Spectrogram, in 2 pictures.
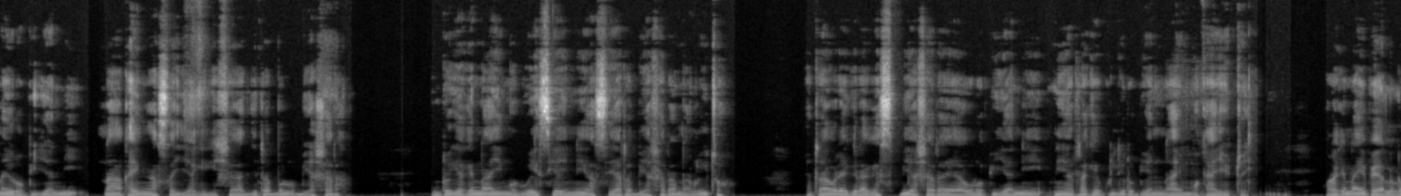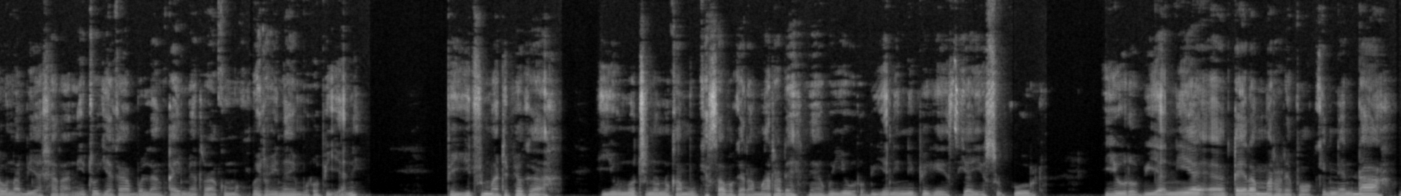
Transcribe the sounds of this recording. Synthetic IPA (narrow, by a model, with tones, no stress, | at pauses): na˦i˦ɾɔ˨pi˨d͡ʒa˨ni˦na˨ka˨i˦ŋa˦sa˨ija̰˨kɛ˨ki˨ʃa˦˨d͡ʒi˦ta˦bɔ˦lɔ˨bi˨a̰˨ʃa˦ɾa˦ | ni˨tɔ˦ki˨a˨kɛ˦na˨i˦ŋɔ˨ɾwɛ˦si˦a˨i˨nɛ˦a˦sɛ˨a˦ta˨bi˨a˨ʃa˦ɾa˦na˨lɔ˨˦i˦tɔ˦ | mɛ˨ta˦˨wɔ˦ɾɛɡɛ˨ɾa˦kɛ˦sbi˦a˨ʃa˦ɾa˨ja˨u˦ɾɔ˦pi˨ja˨ni˦ni˦a˦ta˨kɛ˦ku˨li˦ɾɔ˨pi˨ja˨ni˦na˨ji˦mɔ˨ka˦ji˨tɔ̰˨i˨ | wɔ˦ɾa˨kɛ˦na˨e˦pɛ˦a˦la˦la˦u˦na˦bi˦a˨ʃa˦ɾa˨nḭ˨to˦ki˦a˨ka˦˨bɔ˦lɛ˨a˨ŋka˦i˦mɛ˨ɾɾa˨ko˦mɔ˨kɔ˨kɔ˦i˦tɔ˨i˦na˦i˨mo̰˨ɾʔo˦pi˨ja̰˨ni˦ | pe˨ji˦tu˦ma˨tɛ˨pɔ˦ka˨ | je˨u˨no˦ti˨nɔ˦nɔ˦ka˨mu˦kɛ˦sa˦bɔ˦kɛ˨ɾa˨ma˦ta˦ɾɛ˦nɛ˨a˦ku˦i˦je˦u˦ɾo̰˨pi˨ja˨ni˦nɪ˦pe˦ke˨si˦a˦je˨su˨ku˦l | je˦u˦ɾo˨pi˨ja˨ni˦ka˦ɾa˦ma˦ta˨ɾɛ˨pɔ˨kɪ˦nɛ˦nda˦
